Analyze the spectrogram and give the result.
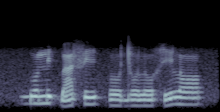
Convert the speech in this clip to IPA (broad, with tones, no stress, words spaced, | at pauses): ɡ͡bo˦ni˦˨ɡ͡ba˨˦si˦ | o˨do˨lo˨hi˨˦ lɔ˦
